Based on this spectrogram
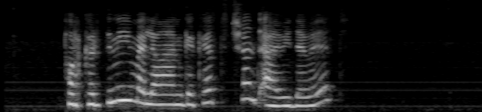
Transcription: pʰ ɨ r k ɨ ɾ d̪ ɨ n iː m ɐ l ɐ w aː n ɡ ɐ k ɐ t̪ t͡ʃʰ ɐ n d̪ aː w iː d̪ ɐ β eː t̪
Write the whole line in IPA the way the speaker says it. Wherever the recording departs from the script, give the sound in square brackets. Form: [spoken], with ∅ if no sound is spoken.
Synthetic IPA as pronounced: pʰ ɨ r k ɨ ɾ d̪ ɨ n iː m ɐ l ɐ w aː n ɡ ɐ k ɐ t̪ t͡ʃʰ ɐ n d̪ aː w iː d̪ ɐ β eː t̪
